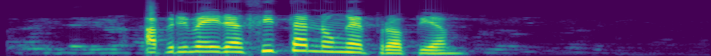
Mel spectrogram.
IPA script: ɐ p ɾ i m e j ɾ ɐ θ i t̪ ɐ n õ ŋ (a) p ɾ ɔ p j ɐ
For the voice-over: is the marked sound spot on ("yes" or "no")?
no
